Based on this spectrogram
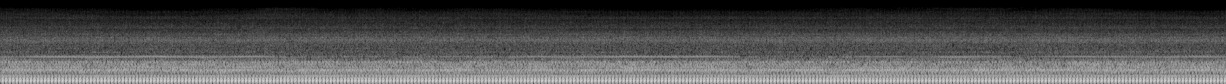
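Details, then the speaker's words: Troy-Bilt pressure washer with Honda GCV160 on a new HiPA carburetor, pump running after an obstruction was cleared by repeatedly pulling the trigger. Owner thinks it no longer makes 2600 but about 1500–1600. Even, firm single-cylinder drone pulling the pump load cleanly, no surging. "and it's not finding up anymore which is great and it has just got a d i don't think it's got 2600 on it anymore but it's probably got about 15 to 16. but he is it's running good"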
